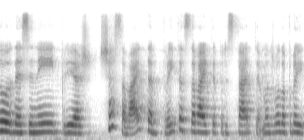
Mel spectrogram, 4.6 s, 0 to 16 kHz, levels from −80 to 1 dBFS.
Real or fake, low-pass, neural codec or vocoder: fake; 10.8 kHz; codec, 24 kHz, 0.5 kbps, DualCodec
